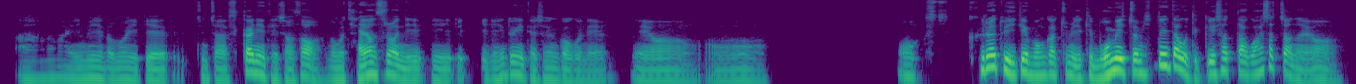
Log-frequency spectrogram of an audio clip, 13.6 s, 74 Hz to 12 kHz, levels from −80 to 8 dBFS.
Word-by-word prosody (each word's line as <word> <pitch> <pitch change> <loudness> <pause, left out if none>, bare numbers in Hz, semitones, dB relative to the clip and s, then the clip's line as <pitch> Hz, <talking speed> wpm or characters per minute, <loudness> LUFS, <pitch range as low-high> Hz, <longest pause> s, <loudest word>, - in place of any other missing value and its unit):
아 100 -1 -13 0.4
이미 100 +2 -6
너무 100 0 -7
이게 90 0 -4 0.3
진짜 95 -3 -7
습관이 145 - +2
되셔서 95 0 -4
너무 100 -1 -4
자연스러운 125 +1 +1
이 100 +1 -4
이 95 -3 -7
이게 100 -1 -9
행동이 125 +2 -3
되시는 95 -1 -8
거구네 85 -2 -8 0.3
네요. 85 -3 -8
어. 85 0 -12 1.3
어 120 -2 -8 0.5
그래도 205 0 +5
이게 155 +2 +4
뭔가 130 +1 0
좀 135 - -5
이렇게 110 +2 -2
몸이 150 +11 +8
좀 155 -2 +2
힘들다고 205 +3 +5
느끼셨다고 145 - -1
하셨잖아요. 100 - -4
100 Hz, 295 characters per minute, -22 LUFS, 90-135 Hz, 1.3 s, 몸이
